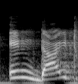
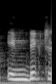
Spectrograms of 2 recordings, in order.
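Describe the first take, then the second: First: इंडाइट said in-DITE, silent c, rhymes with write; the right way, इंडाइट with a long "ai"; correct pronunciation. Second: इंडिक्ट said as written, in-DIKT with a hard k; the mistaken reading इंडिक्ट, sounding the c; wrong pronunciation. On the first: Teacher giving students the correct इंडाइट. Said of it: "इसको इंडाइट pronounce करते हैं". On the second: Teacher showing students the wrong way to say इंडिक्ट. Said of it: "इंडिक्ट नहीं बोलते हैं". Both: Shown as a demonstration.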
